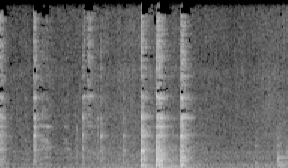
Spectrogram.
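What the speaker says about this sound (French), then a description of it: "je vais bien mélanger" Chicken and a whole head of chopped garlic being stirred in a pan, a utensil scraping and clinking against the metal in irregular strokes with a few louder knocks, close and without talk.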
